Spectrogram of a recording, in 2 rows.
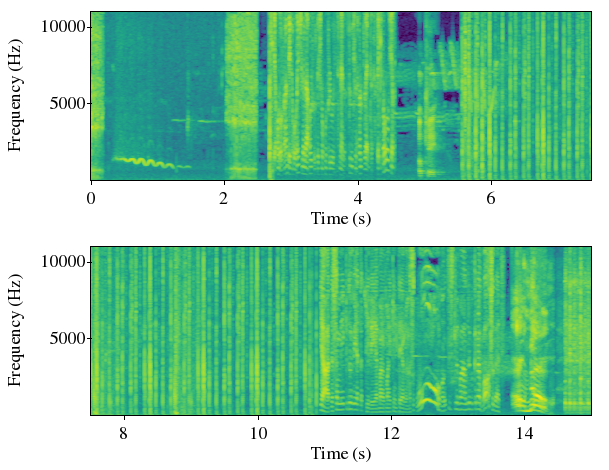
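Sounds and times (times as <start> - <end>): squeaky cartoon character chatter: 2.6 - 4.6, 10.8 - 13.8
fast sharp clicks: 5.6 - 12.4.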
